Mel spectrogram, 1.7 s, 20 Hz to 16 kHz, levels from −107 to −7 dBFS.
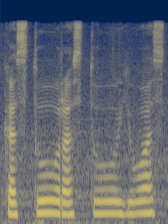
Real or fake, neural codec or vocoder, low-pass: real; none; 10.8 kHz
